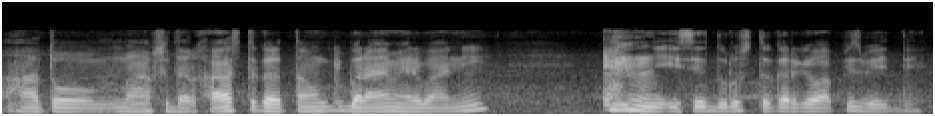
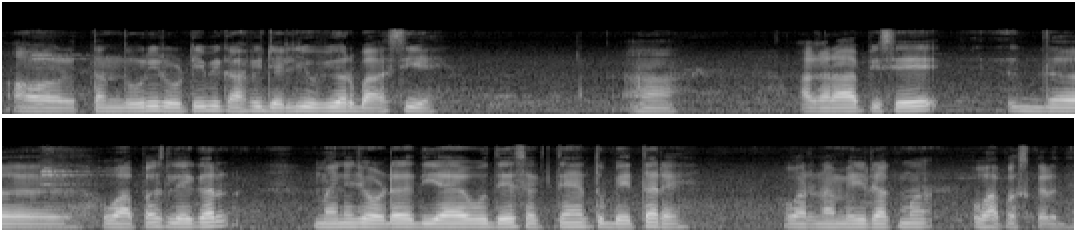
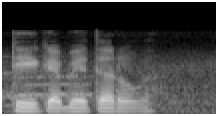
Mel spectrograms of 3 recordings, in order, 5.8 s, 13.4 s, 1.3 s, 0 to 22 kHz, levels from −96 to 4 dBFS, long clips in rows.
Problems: none marked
